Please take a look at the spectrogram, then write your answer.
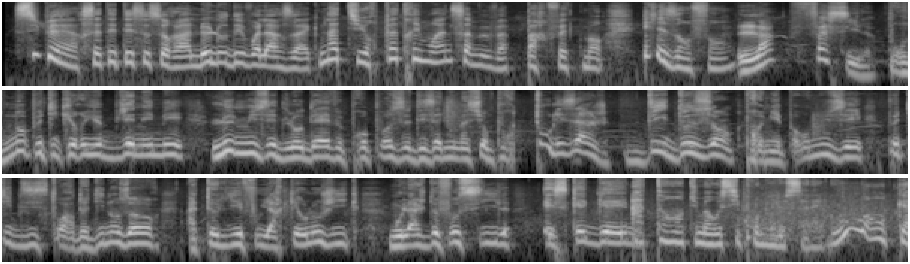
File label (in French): spot; lodevois et larzac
